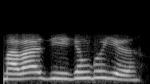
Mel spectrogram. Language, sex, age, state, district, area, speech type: Bodo, female, 18-30, Assam, Chirang, rural, conversation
